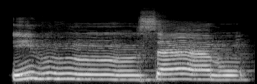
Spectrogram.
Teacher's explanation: کبرا، یوم یتذکر الانسان ما سعی، انسان، یہاں یہ نون ساکن ہے، اور نون ساکن کے بعد میں سین ہے، سین اخفا کے حرفوں میں سے ہے، تو یہاں نون کے اندر آواز کو ناک میں چھپا کر کے پڑھیں گے، اخفا کر کے پڑھیں گے۔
